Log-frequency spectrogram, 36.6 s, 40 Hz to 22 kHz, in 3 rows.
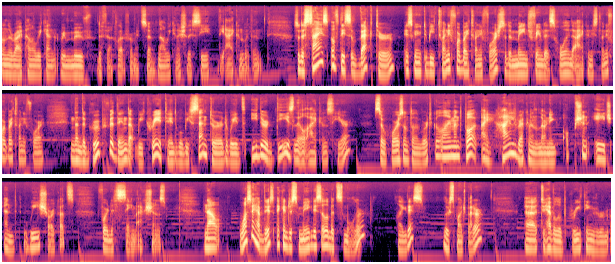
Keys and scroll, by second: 8.9 Return, 24.0 alt+h, 25.0 alt+v, 25.6 alt+h, 25.9 alt+v, 35.0 alt+v.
